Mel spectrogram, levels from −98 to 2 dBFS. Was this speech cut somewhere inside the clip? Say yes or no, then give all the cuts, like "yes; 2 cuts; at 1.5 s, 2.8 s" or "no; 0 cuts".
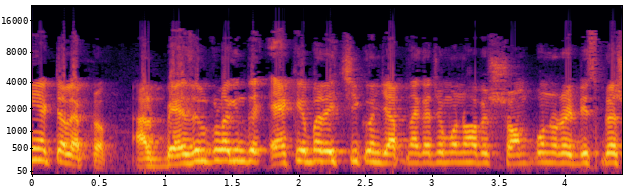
no; 0 cuts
